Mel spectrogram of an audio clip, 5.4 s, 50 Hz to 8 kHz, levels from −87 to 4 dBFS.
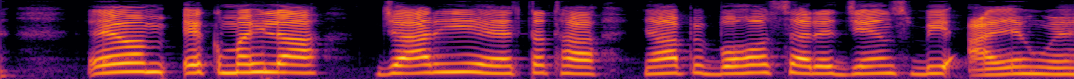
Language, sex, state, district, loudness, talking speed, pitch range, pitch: Hindi, female, Jharkhand, Palamu, -13 LUFS, 180 wpm, 265-295 Hz, 280 Hz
